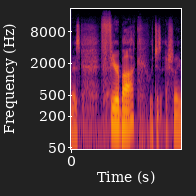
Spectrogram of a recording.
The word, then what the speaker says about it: Feuerbach: We're actually saying it incorrectly because it's Feuerbach is how it's supposed to be said.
